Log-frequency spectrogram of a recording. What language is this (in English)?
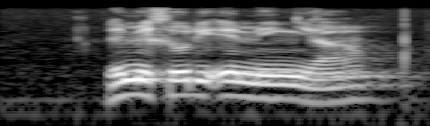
Southern Sotho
